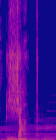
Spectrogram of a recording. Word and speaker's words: chat: Oh, so it's actually it's not Shat, it's Jhat. Jat.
